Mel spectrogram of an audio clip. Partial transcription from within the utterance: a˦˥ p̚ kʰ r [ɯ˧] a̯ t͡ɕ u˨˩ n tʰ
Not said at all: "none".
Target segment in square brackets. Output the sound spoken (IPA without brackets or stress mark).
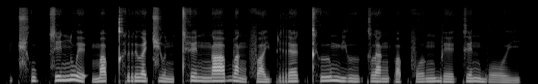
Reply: ɯ˧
